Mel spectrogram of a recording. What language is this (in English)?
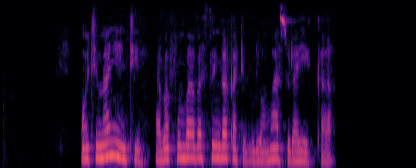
Ganda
